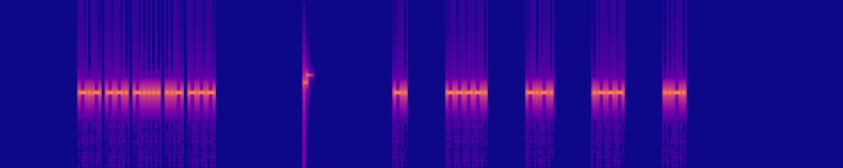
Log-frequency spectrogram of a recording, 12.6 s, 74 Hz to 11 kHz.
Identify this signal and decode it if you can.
Morse code, heard as a keyed tone, about 36 wpm, spaced as for 18 wpm, 700 Hz. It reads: KG6UO N9CJF
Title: USA Call Signs - 5 Characters - 6x Character Spacing - 35wpm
